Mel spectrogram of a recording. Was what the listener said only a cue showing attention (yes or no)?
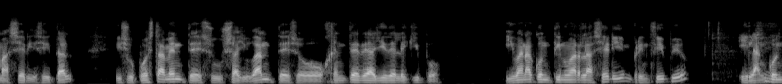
yes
